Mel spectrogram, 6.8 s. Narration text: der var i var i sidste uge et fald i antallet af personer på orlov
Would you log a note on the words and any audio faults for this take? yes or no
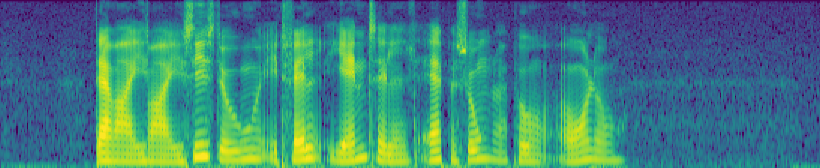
no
